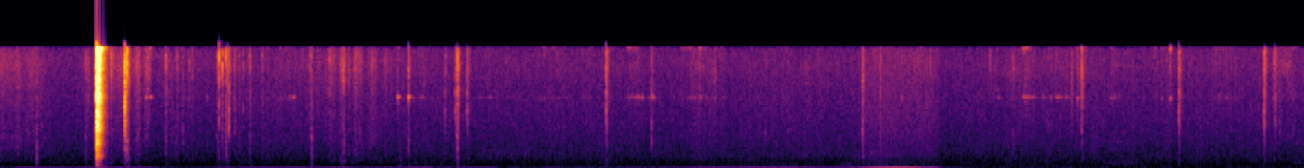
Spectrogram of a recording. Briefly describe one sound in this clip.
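A hand tool scrapes and taps against a piece of stone.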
